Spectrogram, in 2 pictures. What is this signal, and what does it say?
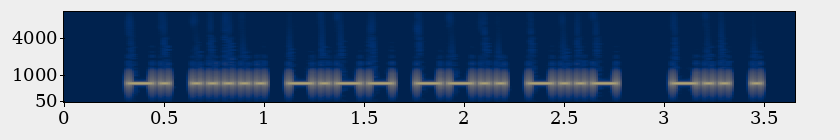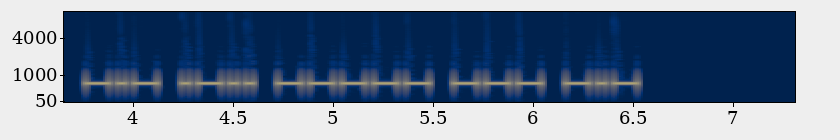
Morse code, heard as a keyed tone, about 30 wpm, 700 Hz. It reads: N5YZX DE KL0OK
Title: USA Callsign DE Callsign - 5 Characters - 30wpm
